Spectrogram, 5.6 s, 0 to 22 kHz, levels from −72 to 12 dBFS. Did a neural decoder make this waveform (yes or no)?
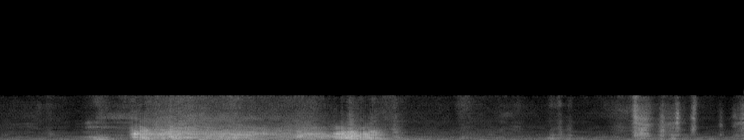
yes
